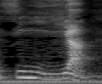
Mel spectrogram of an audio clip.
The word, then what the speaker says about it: silla: एस की आवाज भी वही होती है, SILLA, सिया। याद है मैंने आपको बताया था डबल एल स्पेनिश में ये प्रोनाउंस की जाती है।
